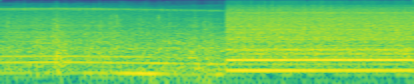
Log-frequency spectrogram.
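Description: Car engines at the Daytona speedway rumble as a steady distant drone, with a sustained tonal hum that shifts to a louder, higher pitch partway through; no voices.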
